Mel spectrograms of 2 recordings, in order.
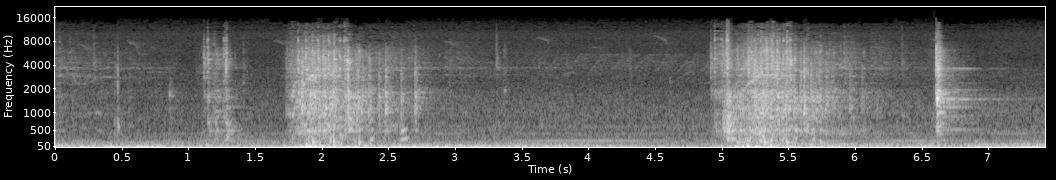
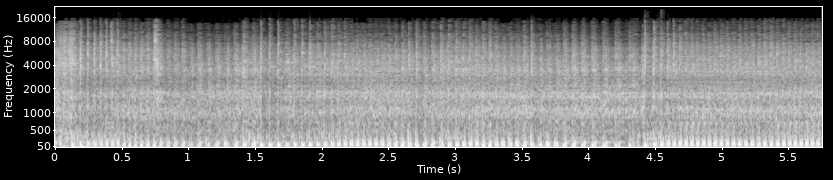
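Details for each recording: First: Troy-Bilt Super Bronco rear-tine tiller, 208cc overhead-valve engine, on choke, sat unused with old gas: two recoil pulls whir the engine over with no firing; spark confirmed, no start from a clogged carburetor jet. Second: Troy-Bilt Super Bronco CRT rear-tine tiller, 208cc overhead-valve engine, after cleaning fully clogged carburetor jet, still burning old gas: single cylinder chugs at fast, steady pulse with even firing, no misses or knocks; running well.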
